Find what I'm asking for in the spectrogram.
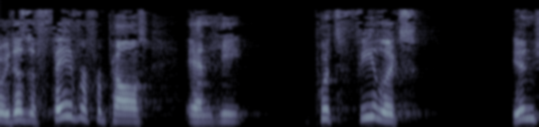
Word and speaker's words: Pallas: And Felix had an influential brother, Pallas, rhymes with Dallas, who happened to be best buddies with Claudius the Emperor.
